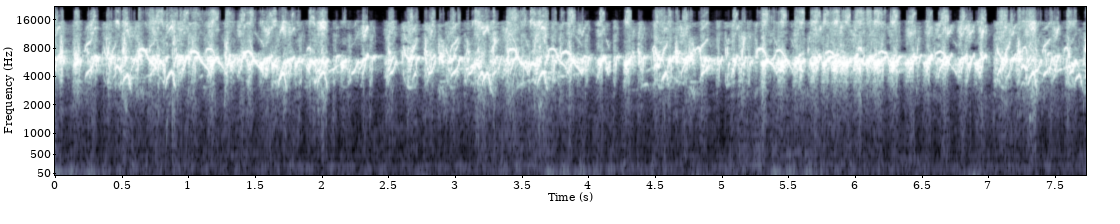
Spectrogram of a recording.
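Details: Brown-throated sunbirds calling noisily as a bird-attracting lure: an unbroken stream of shrill, thin twitters and quick chirps layered on one another.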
